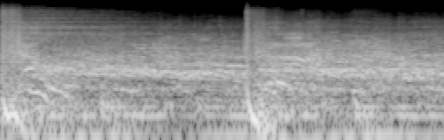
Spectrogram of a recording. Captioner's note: crowd cheers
